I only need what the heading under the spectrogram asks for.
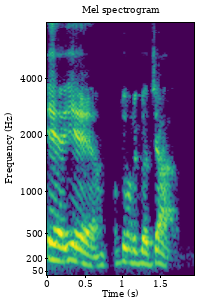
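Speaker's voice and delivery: ironic, sarcastic, mocking tone. Recounting a sarcastic reply to a man who assumed the speaker was a porter.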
